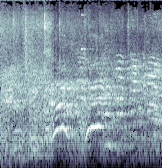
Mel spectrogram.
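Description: A man shouts encouragement nearby.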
